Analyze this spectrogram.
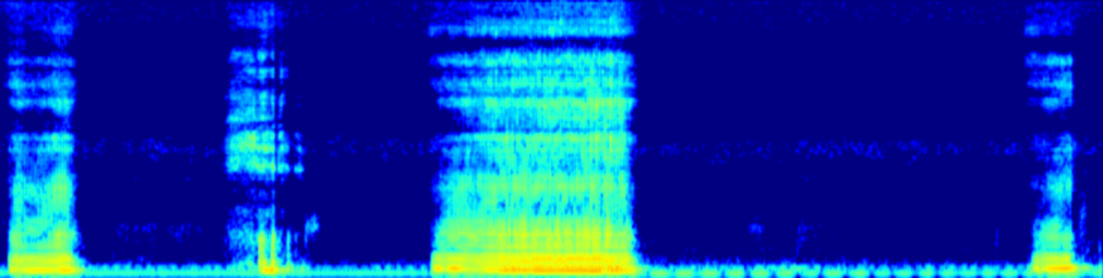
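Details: Bordeaux (French Mastiff) dog asleep: loud, low, rumbling snores in long drawn-out bursts with quiet gaps between them; snoring in a large dog.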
